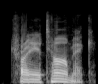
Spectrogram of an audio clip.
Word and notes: triatomic: American English

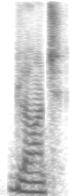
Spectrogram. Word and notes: blotch: Indian

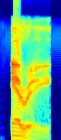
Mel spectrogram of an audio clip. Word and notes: airy: British English

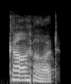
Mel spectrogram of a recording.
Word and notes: cowherd: Indian

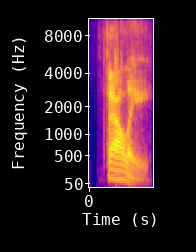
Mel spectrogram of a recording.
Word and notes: thalli: American English

